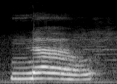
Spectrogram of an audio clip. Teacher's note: This glides from A to U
